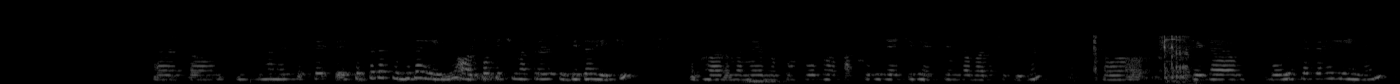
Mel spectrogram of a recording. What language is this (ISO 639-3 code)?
ori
